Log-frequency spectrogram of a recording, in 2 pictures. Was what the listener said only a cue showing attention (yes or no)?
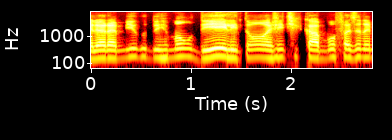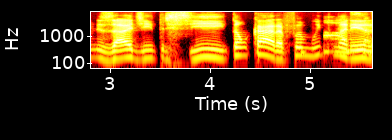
no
